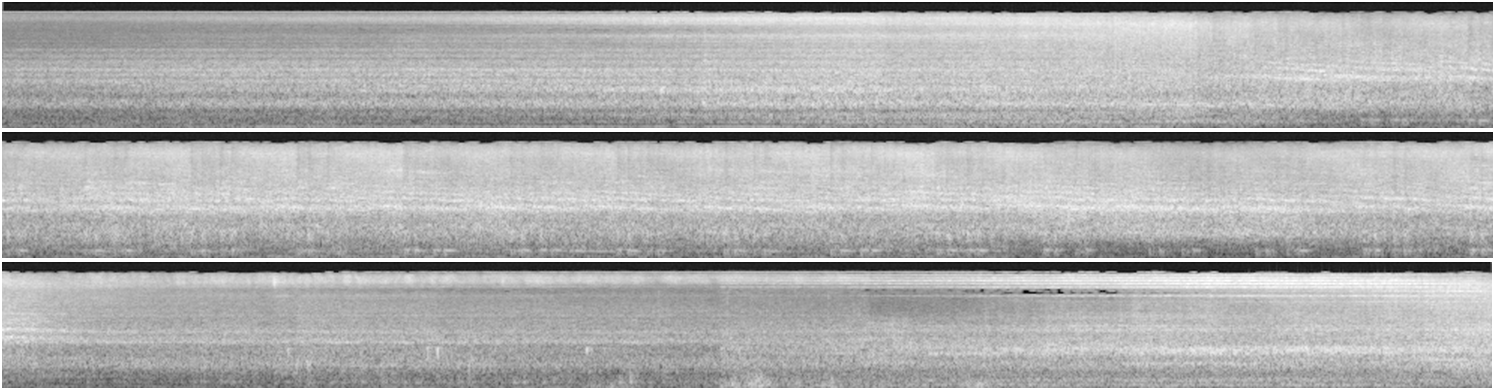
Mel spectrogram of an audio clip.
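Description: A passenger train approaches and passes at speed, louder over the first few seconds. Its coach wheels then click rhythmically over the rail joints under a steady high whine until about twenty seconds in, when the sound falls away. After a cut near the end, a second train is heard approaching.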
